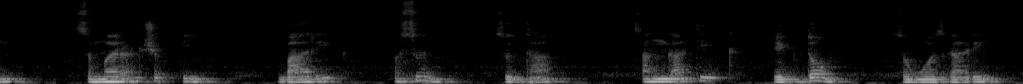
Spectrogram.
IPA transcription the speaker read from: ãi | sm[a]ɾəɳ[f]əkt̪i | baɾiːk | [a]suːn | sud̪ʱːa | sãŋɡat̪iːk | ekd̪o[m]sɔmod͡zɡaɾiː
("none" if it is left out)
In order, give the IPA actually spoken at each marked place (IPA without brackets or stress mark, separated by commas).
ə, ɕ, ə, m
